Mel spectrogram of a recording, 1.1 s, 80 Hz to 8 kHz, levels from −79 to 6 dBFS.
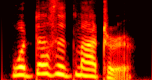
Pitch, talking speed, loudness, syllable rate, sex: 255 Hz, 210 wpm, -16 LUFS, 5.6 syllables/s, female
